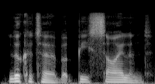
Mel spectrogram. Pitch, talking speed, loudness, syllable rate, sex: 105 Hz, 230 wpm, -19 LUFS, 5.1 syllables/s, male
